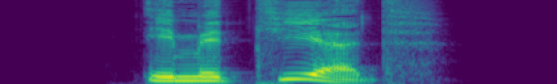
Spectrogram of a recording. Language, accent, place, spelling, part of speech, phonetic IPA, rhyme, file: German, Germany, Berlin, emittiert, verb, [emɪˈtiːɐ̯t], -iːɐ̯t, De-emittiert.ogg
- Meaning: 1. past participle of emittieren 2. inflection of emittieren: third-person singular present 3. inflection of emittieren: second-person plural present 4. inflection of emittieren: plural imperative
